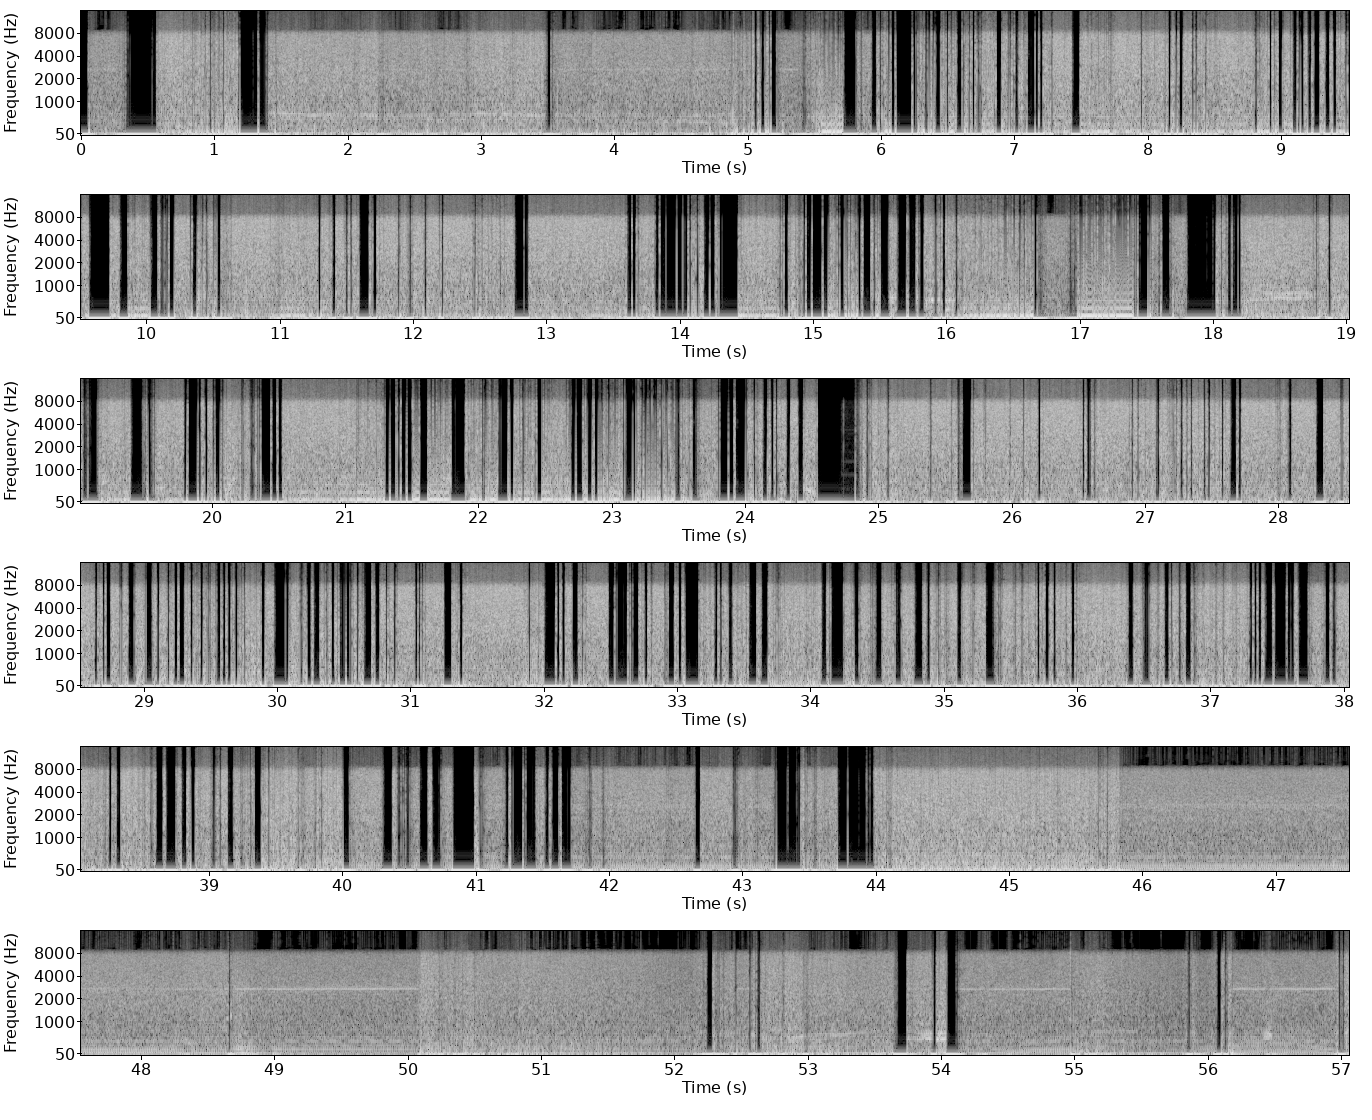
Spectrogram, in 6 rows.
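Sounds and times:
loud static hiss: 0:00.0 - 0:57.0
low buzz: 0:14.3 - 0:23.8, 0:45.4 - 0:57.0.

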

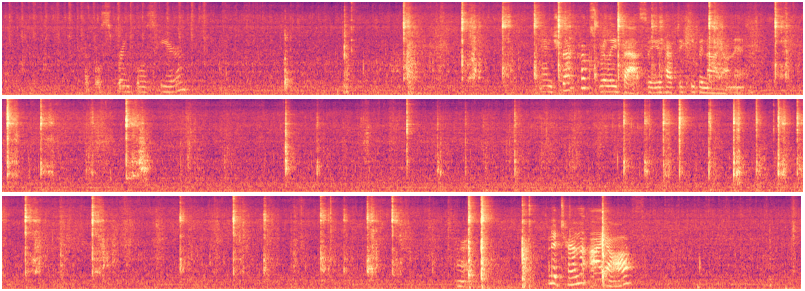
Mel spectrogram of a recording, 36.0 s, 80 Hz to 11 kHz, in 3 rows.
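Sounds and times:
shrimp sizzling in butter: 0:00.0 - 0:36.0
metal tongs clicking on pan: 0:06.9 - 0:11.0, 0:11.6 - 0:14.2, 0:18.0 - 0:18.7, 0:21.3 - 0:25.7, 0:26.7 - 0:26.9, 0:27.5 - 0:30.1, 0:31.0 - 0:32.1.

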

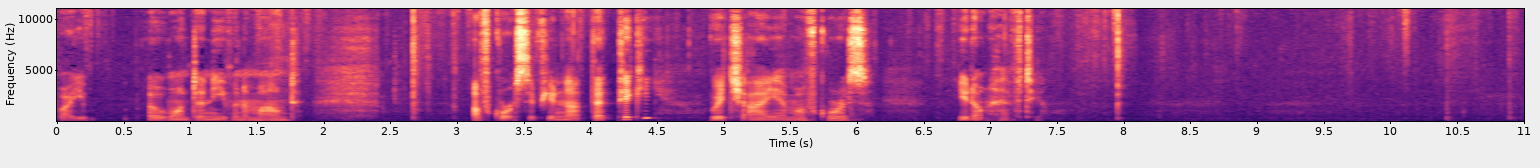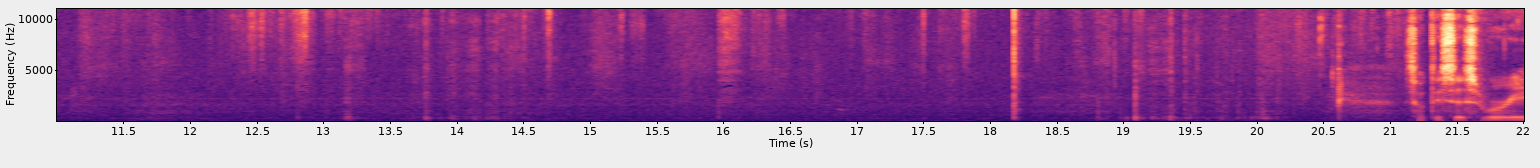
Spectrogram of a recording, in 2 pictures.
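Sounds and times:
cord rustling and scraping: 0:09.6 - 0:21.4.

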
